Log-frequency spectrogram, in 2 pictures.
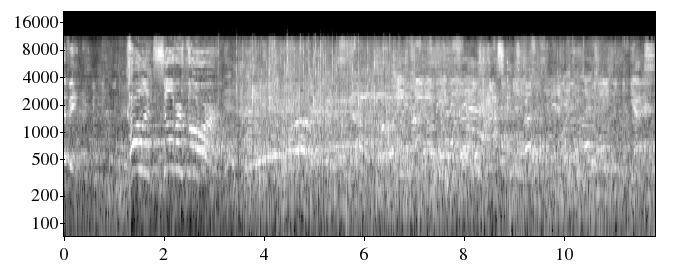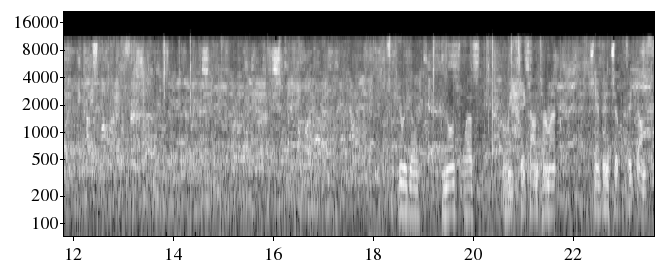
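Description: A man speaks loudly to a group, heard close by.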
